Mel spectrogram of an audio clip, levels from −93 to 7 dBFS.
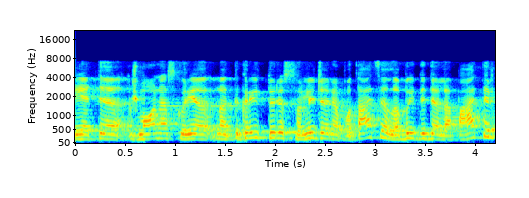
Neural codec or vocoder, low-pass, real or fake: none; 7.2 kHz; real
